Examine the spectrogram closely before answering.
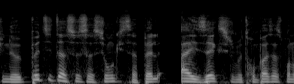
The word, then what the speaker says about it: AIESEC: on est avec une petite association qui s'appelle Isaac si je me trompe pas ça se prononce comme ça ouais et alors je laisse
